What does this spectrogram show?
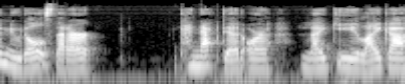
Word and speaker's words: Lykke: sets of size 1 Luca noodles that are connected, or Leica, how everybody says it. I think the correct pronunciation is Luca.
